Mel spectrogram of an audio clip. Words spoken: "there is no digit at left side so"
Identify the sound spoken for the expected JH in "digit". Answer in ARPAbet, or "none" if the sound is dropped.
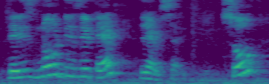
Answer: Z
